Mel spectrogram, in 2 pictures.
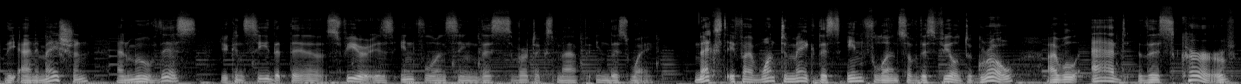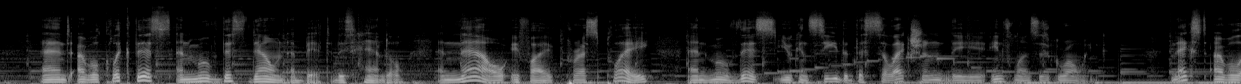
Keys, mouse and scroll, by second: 7.9 click, 10.6 click, 13.4 click, 17.2 click, 17.9-18.8 typing, 18.7 click, 23.5 click, 24.3-24.8 typing.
